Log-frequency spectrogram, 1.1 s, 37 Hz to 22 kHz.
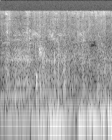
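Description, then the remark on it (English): The hooves of an older gelding, about 13 or 14 years old, a team roping horse being ridden, clip-clop in a short, steady series of dull thuds on the ground, moderately loud, with no voices. “my buddy Joe's horse, and his name is Bingo. And he's an older horse.”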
